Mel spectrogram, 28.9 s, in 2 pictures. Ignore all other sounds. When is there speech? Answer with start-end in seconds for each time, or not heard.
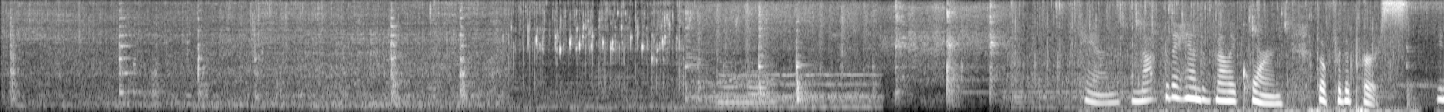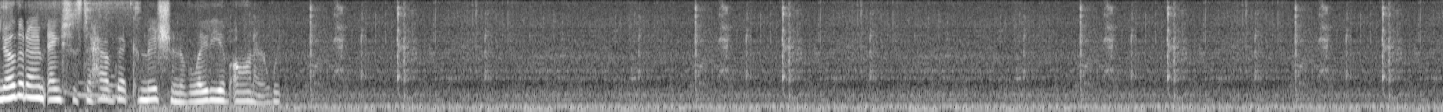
10.8-17.2.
